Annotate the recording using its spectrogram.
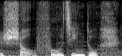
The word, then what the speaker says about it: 首赴京都: 首赴京都，春草念错了，嗯、念成首府京都。嗯、然后小姐说：“ 不是，你念错了，是首赴京都。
